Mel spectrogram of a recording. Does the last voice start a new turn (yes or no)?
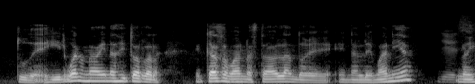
no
